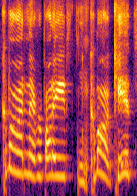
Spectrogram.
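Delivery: bright, chipper, very high-pitched cheering voice. Describing a couple urging on their complaining kids; mock-chipper couple. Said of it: "they're a chipper couple".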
